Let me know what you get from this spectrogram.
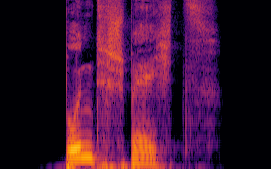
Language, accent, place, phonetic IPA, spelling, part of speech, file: German, Germany, Berlin, [ˈbʊntʃpɛçt͡s], Buntspechts, noun, De-Buntspechts.ogg
- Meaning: genitive of Buntspecht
